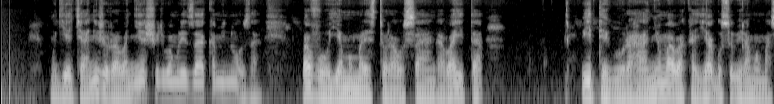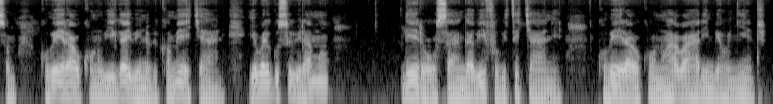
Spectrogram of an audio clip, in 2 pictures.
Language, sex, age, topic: Kinyarwanda, male, 25-35, education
